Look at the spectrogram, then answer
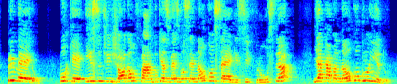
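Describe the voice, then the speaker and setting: A woman's high-pitched, animated voice at a fairly slow pace, with audible room echo and noticeable background noise. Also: ordinary pitch variation. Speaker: Bible teacher. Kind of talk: online Bible class livestream. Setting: live stream.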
